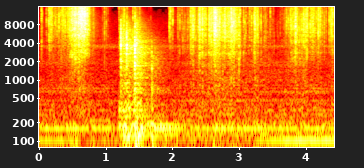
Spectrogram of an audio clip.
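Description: A large clump of about 11,000 coated 3mm neodymium magnetic balls is held in both hands while fingertips squeeze, knead and pull the strands apart. The tiny metal spheres click and snap together in a dense, bright crackle like tearing or crinkling, with louder bursts near the start and middle, over a steady low hum.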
